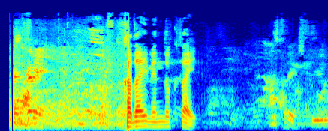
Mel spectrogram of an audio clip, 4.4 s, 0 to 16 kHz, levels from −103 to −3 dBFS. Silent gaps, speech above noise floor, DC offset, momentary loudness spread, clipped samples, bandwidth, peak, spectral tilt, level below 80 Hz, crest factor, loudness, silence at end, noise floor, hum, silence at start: none; 34 dB; under 0.1%; 18 LU; under 0.1%; 11.5 kHz; 0 dBFS; -4 dB/octave; -52 dBFS; 26 dB; -23 LUFS; 0 s; -58 dBFS; none; 0.1 s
